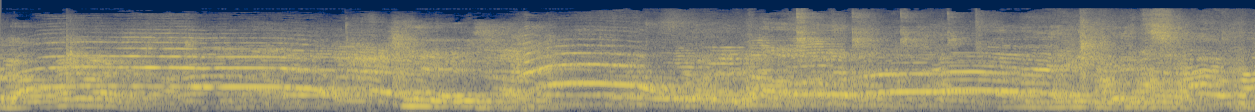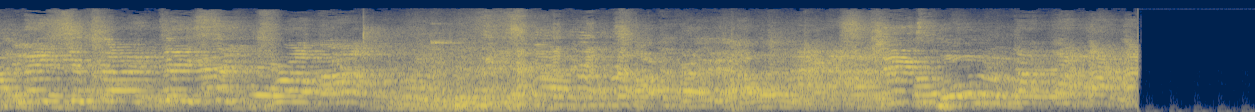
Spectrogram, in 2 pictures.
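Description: A rock band plays loudly in a live venue.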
